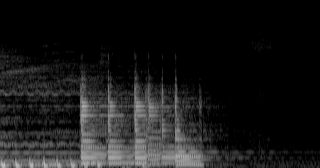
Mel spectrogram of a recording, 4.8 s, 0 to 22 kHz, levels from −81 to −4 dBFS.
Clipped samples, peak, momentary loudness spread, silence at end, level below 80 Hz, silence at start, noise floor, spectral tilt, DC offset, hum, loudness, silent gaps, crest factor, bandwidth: under 0.1%; -16 dBFS; 8 LU; 1.55 s; -44 dBFS; 0 s; -69 dBFS; -7.5 dB/octave; under 0.1%; 50 Hz at -60 dBFS; -34 LUFS; none; 20 dB; 10.5 kHz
